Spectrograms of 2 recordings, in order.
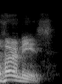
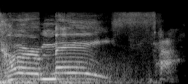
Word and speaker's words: Hermes: Send for my messenger god Hermes. It's pronounced Hermes.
